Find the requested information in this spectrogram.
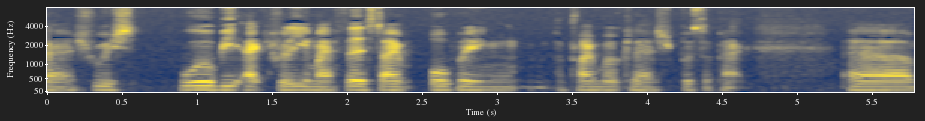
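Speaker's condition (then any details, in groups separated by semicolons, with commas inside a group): No condition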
